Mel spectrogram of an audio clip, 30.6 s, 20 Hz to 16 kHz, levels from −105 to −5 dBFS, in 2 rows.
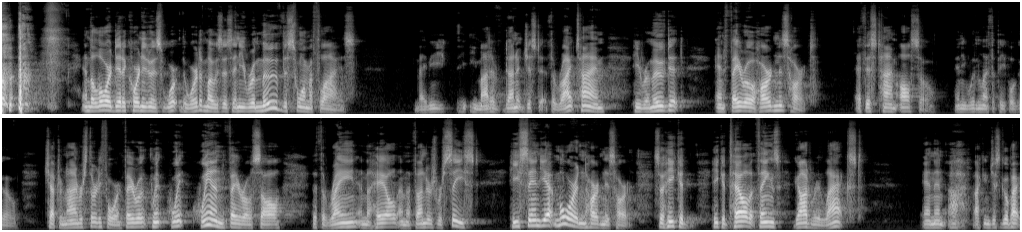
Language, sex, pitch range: English, male, 105-135 Hz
